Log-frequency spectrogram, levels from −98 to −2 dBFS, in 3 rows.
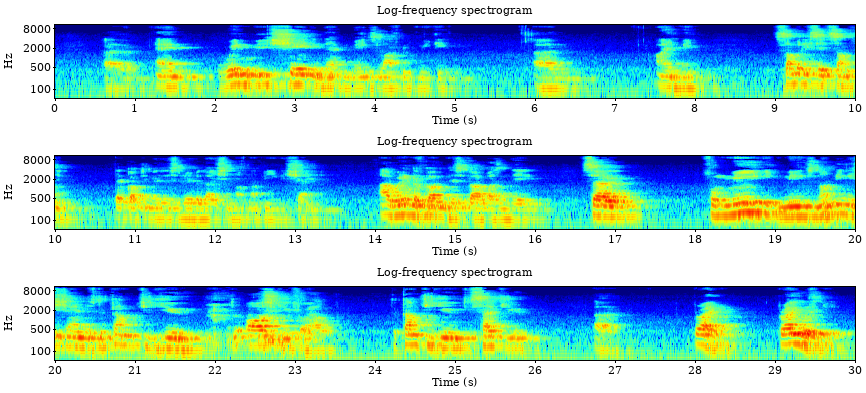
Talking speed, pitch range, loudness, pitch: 135 wpm, 110-145 Hz, -27 LUFS, 125 Hz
